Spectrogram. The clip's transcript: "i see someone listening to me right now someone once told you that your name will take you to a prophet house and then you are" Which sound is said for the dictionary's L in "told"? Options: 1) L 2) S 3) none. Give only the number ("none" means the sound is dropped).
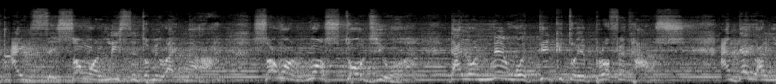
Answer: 1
